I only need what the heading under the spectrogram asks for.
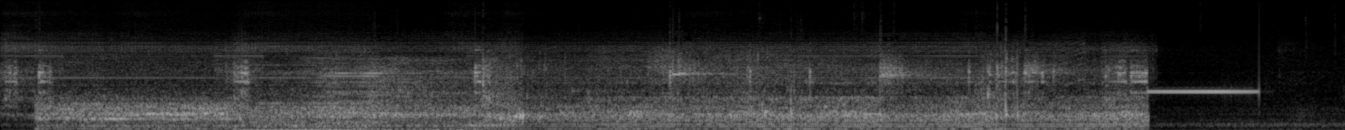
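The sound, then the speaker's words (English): Audio of a video game raid teaser trailer: loud, dense static fills about eleven seconds, muffled and band-limited with faint warbling tones running through it, then cuts off abruptly into a single steady high-pitched beep. “It's like static and stuff.”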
